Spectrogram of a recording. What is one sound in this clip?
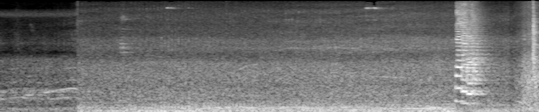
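A bus engine rumbles as it drives past.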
